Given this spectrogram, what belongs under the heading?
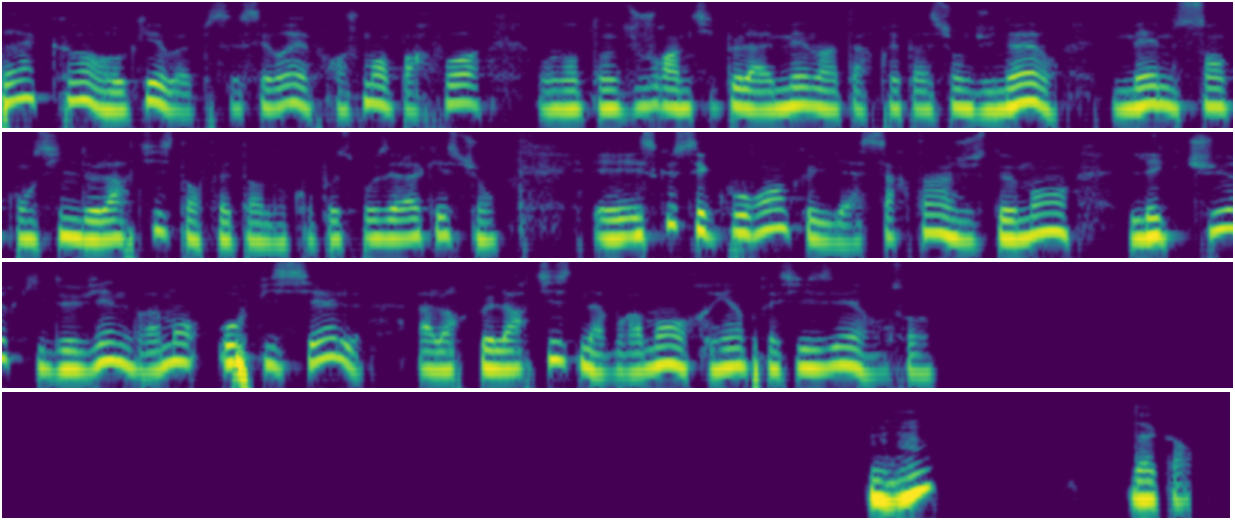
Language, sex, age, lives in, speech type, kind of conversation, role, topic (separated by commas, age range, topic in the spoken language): French, male, 20-24, France, read, expert-assistant, asker, Quand tu lis plusieurs avis sur une œuvre d’art, comment tu t’y prends pour te faire ta propre idée ?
